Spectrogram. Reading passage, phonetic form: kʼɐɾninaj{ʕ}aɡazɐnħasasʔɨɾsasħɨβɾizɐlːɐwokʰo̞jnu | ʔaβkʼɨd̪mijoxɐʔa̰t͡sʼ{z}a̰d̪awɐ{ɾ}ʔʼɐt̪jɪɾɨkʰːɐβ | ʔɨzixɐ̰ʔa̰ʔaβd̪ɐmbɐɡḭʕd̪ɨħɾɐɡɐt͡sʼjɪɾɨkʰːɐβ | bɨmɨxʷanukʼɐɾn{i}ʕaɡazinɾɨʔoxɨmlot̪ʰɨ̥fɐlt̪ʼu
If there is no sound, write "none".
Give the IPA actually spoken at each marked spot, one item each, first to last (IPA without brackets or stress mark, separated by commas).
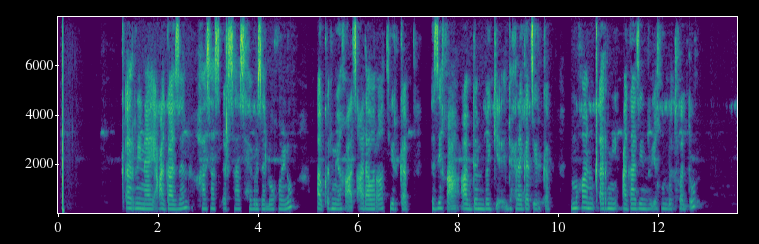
ʕ, ʕ, ɾ, i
